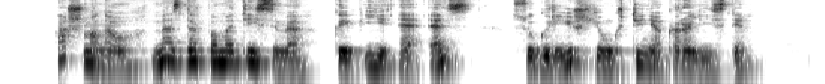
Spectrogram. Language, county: Lithuanian, Vilnius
